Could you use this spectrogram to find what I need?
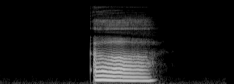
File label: alpha sounds u sh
